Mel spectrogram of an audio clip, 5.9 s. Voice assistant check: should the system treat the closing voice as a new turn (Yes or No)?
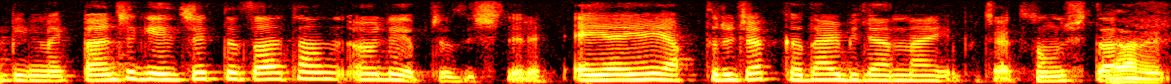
No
